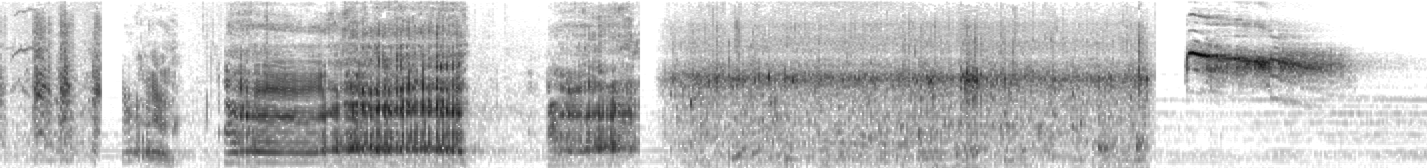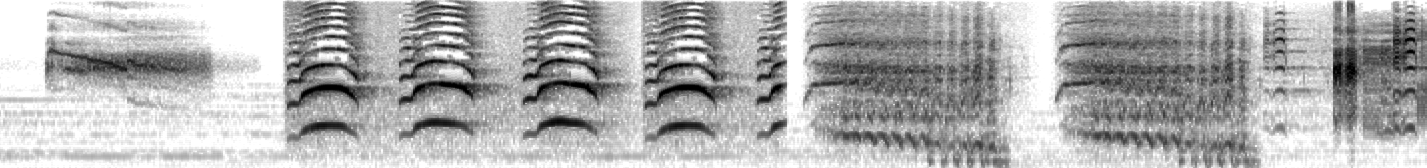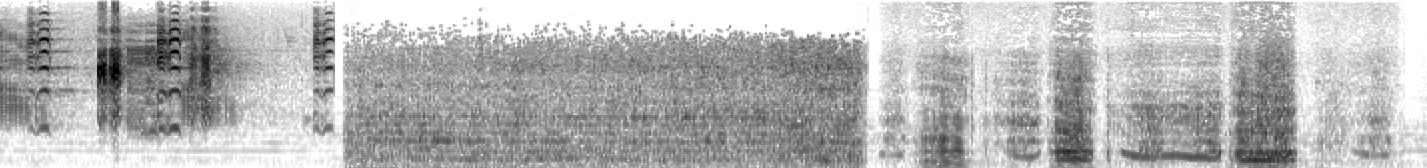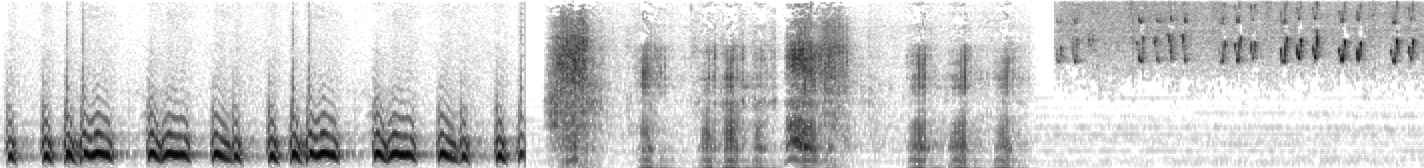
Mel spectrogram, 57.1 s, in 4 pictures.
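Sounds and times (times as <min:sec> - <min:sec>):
owl hooting: 0:11.9 - 0:13.4, 0:14.8 - 0:16.4, 0:38.6 - 0:48.1
peacock calling: 0:14.8 - 0:16.4, 0:17.1 - 0:24.1, 0:24.8 - 0:31.0
horse whinnying: 0:22.3 - 0:26.9
rhinoceros grunting and moaning: 0:37.3 - 0:42.6, 0:48.4 - 0:53.2.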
